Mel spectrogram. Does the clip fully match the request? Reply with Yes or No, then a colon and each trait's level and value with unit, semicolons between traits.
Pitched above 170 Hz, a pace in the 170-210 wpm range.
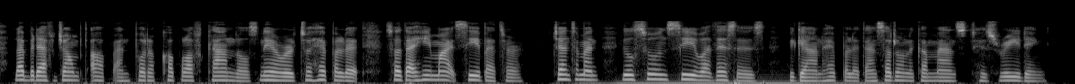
Yes: medium, 185 Hz; average, 180 wpm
